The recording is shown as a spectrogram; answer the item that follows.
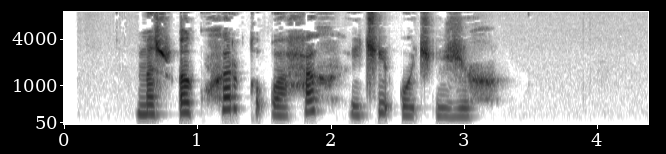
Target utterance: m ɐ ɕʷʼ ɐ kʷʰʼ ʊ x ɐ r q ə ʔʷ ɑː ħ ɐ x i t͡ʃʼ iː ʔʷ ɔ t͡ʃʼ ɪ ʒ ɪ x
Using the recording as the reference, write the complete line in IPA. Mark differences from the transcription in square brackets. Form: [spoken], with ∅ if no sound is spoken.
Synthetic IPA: m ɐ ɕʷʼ ɐ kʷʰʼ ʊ x ɐ r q ə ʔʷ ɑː ħ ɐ x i t͡ʃʼ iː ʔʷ ɔ t͡ʃʼ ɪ ʒ ɪ x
